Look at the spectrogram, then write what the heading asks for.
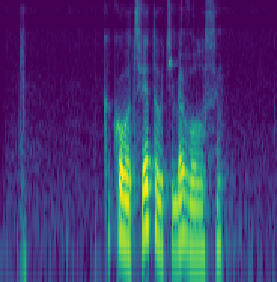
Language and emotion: Russian, neutral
